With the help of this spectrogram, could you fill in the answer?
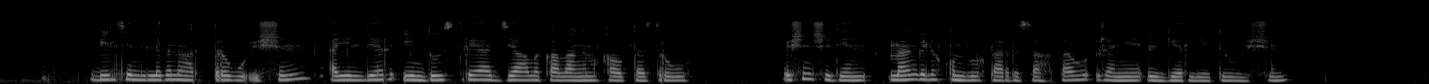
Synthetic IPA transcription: be̞lse̞nd̪ɪlɪɡʲɪnɑɾt̪ːəɾuʏ̰ʃɪnæje̞ld̪e̞ɾijnd̪ust̪ɾijad̪ʲijalˠokɑlˠɑɴəɴqʰɑlˠəp̚t̪ɑst̪əɾu | ʏʃɪnʃɪd̪e̞nmæŋɡʲɪlɪk̚qʰʊnd̪əlˠəq̚t̪ɑɾd̪əsɑqt̪ɑwʒæne̞ʔɪlɡʲe̞ɾle̞t̪uʏʃɪn

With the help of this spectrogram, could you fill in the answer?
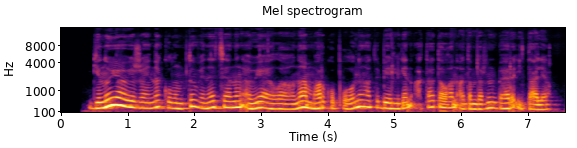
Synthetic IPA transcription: ɡʲenujæweʒɑjənɑkʰo̞lˠump̚t̪əɴvʲe̞ne̞t̪sɨijanəɴæ̰weɑjlˠɑʁənɑmarko̞pʰo̞lˠonəɴɑt̪əbe̞ɾɪlɡʲe̞nɑt̪ɑːt̪ɑlˠʁɑnɑ̰d̪ɑmd̪ɑɾd̪əɴbæɾɪ̰ʔit̪alʲija

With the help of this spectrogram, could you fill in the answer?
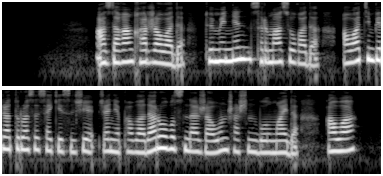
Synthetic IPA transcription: ɑzd̪ɑʁɑɴqʰɑɾʒɑwɑd̪ə | t̪ʰɵme̞nːe̞nsəɾmɑsoʁɑd̪ə | ɑwɑt̪ʲʰe̞mpʲe̞ɾat̪uɾɑsəsækʲe̞sɪnʃe̞ʒ̥æne̞pʰavlˠad̪ɑɾwo̞blˠəsənd̪ɑʒɑwənʃɑʃənbo̞lˠmɑjd̪ə | ɑwɑ

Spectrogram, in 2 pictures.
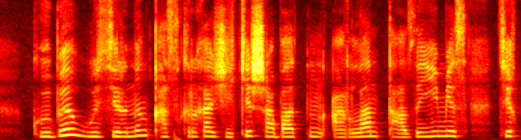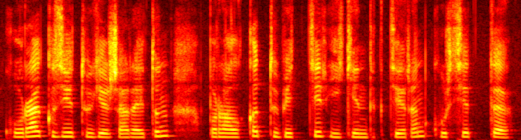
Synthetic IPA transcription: kʲʰɵbɪwɵzd̪e̞ɾɪnɪŋqʰɑsqəɾʁɑʒe̞kʲe̞ʃɑbɑt̪ənɑɾlˠɑnt̪ʰːɑzəje̞me̞st̪ʰe̞k̚qʰo̞ɾɑkʲʰʏze̞t̪uɡʲe̞ʒɑɾɑjt̪ənb̥ʊɾɑlˠqət̪ʰʏbe̞t̪ːe̞ɾje̞kʲe̞nd̪ɪkt̪e̞ɾɪŋkʲʰɵɾse̞t̪ːɪ

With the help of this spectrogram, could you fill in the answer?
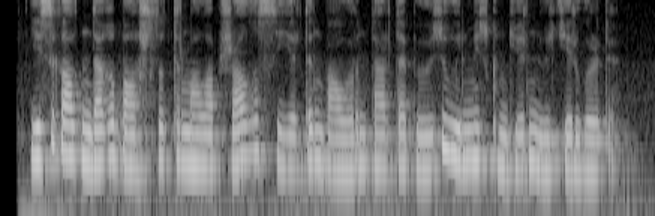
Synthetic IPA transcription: je̞sɪkɑlˠd̪ənd̪ɑʁəbɑlˠʃə̥t̪ət̪ʰəɾmɑlˠɑpʒ̥ɑlˠʁəsijɪɾd̪ɪŋbɑwəɾənt̪ʰɑɾt̪əpwɵzɪwɵlme̞skʲʰʏnd̪e̞ɾɪnwɵzt̪e̞ɾkʲʰɵɾd̪ɪ

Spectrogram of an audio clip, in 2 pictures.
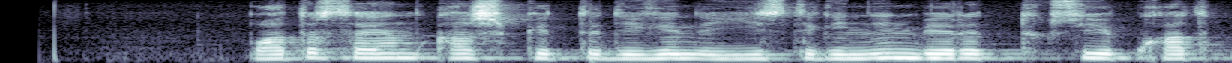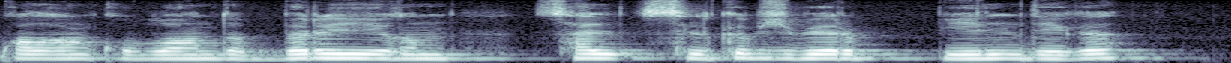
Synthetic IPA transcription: b̥ɑt̪əɾsɑjɑɴqʰɑʃə̥p̚kʲʰe̞t̪ːɪd̪e̞ɡʲe̞nd̪e̞je̞st̪eɡʲe̞nːe̞nbe̞ɾɪt̪ʰʏ̥ksejɪp̚qʰɑt̪ə̥p̚qʰɑlˠʁɑɴqʰoblˠɑnd̪əbɪɾəjəʁənsælsɪlkʲɪpʒɪbe̞ɾɪp̚be̞lɪnd̪e̞ɡʲɪ

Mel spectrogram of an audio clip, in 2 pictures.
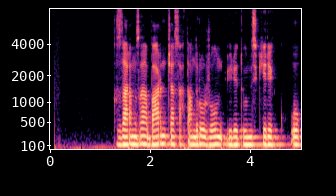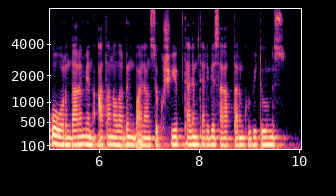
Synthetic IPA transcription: qʰəzd̪ɑɾəməzʁɑbɑɾənʃɑsɑqt̪ɑnd̪əɾuʒo̞lˠənʏjɾe̞t̪uɪmɪzkʲʰe̞ɾe̞k̚wo̞quwwo̞ɾənd̪ɑɾəme̞nɑ̰t̪ɑnɑlˠɑɾd̪əɴbɑ̰jlˠɑnəsəkʲʰʏ̥ʃjʲɪp̚t̪ʰælɪmt̪ʰæɾbijesɑʁɑt̪ːɑɾəŋkʲʰɵbe̞jt̪uɪmɪz

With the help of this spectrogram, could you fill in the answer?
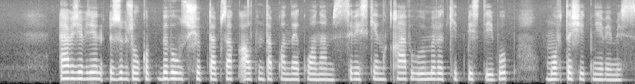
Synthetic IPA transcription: æɾʒe̞ɾd̪e̞nʏzɪpʒʊlˠqəp̚bɪvuwzʃep̚t̪ʰɑpsɑqɑ̰lˠt̪ənt̪ʰɑp̚qɑnd̪ɑjqʰuɑnɑməz̥sɪɾe̞skʲe̞ɴqʰɑvwɵmɪɾkʲʰe̞t̪̚pe̞sd̪e̞jbop̚ | moɾt̪əʃe̞t̪ɪne̞ɾe̞me̞s

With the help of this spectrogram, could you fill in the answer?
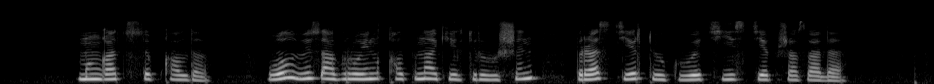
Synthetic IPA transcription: məɴʁɑt̪ʰʏ̥sɪp̚qʰɑlˠd̪ə | wo̞lˠwɵzɑbro̞jəɴqʰɑlˠpənɑkʲʰe̞lt̪ɪɾuʏʃɪn | b̥ɪɾɑz̥t̪ʰe̞ɾt̪ʰɵkʲuwɪt̪ʰijɪsd̪e̞pʒ̥ɑzɑd̪ə

